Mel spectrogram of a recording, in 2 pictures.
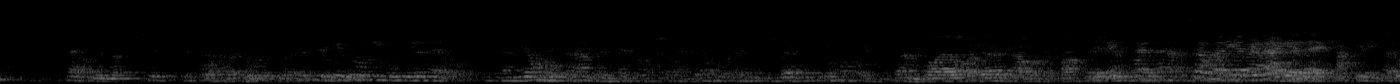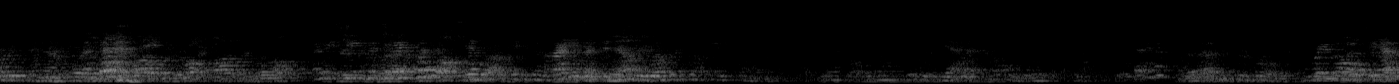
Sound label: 60 seconds of clay cross social centre chatter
